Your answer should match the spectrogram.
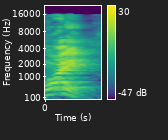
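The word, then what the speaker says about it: Wight: Caskin's like, "That's Cocaine White." You don't know Cocaine White? Celebrity mage, celebrity mystic, She's sure. and you don't. Yeah. And by the way, it's spelled W-I-G-H-T.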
